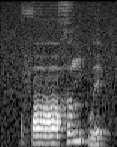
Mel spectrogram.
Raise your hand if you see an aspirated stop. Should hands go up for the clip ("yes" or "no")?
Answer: no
